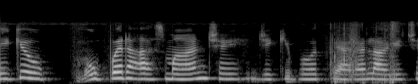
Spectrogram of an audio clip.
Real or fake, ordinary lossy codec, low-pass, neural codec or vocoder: real; none; none; none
